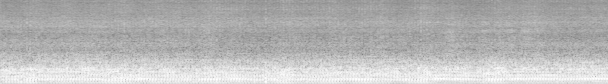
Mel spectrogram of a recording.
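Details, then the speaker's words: Troy-Bilt Tuffy rear-tine tiller reassembled after fitting a new fuel pump diaphragm to replace a cracked, dry-rotted one: the small single-cylinder holds a steady, even putter with no misses, surges or knocks; runs smooth and healthy, though a worn control cable is suspected. "but apart from that this thing runs good feels good and all that stuff so let me crank it up force"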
